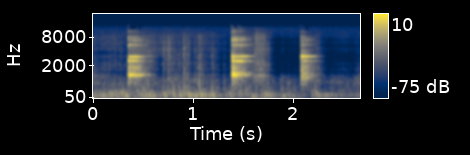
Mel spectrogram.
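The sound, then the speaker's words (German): Beer bottles clink together in a toast three times in quick succession, sharp bright glassy knocks, with a short pause before the last, over faint low background murmur. “Aber gut, dann, äh, Jungs, ne? Prost.”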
